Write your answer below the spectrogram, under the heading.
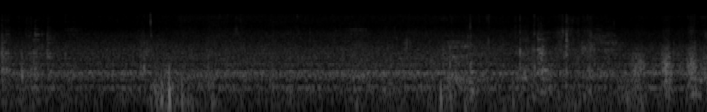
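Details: Honey bee swarm, the second one caught, being moved from a small temporary box into a larger hive; steady low droning hum of many bees throughout, with scattered faint clicks and knocks of handling.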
